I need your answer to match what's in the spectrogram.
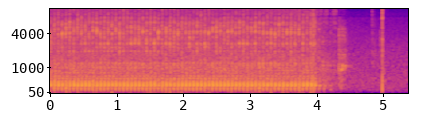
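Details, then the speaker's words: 250cc SL250 scooter, cold after sitting overnight, following carb rebuild, electrical and vacuum line repairs, de-restricted muffler and makeshift air filter: fast, even putter idling high because the enlarged idle jet runs it rich; idle drops once warm. "since I made the idle chat a little bit bigger it seems the idle high when it's cold when it warms up it idles lower"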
